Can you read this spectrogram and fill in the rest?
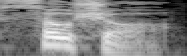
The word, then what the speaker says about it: social: Thứ hai là C phát âm là K trong những chữ như cat là con mèo, critic, C-R-I-T-I-C, critic là nhà phê bình. Thứ ba là C phát âm là sh trong tiếp vĩ ngữ C-I-A-L như trong chữ social là thuộc về xã hội. Shus, C-I-O-U-S như là vicious, độc ác, xấu.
